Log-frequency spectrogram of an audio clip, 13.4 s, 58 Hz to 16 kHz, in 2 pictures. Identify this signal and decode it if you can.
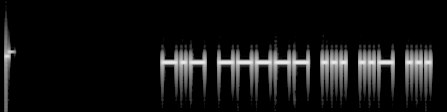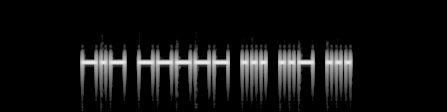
Morse code, heard as a keyed tone, about 17 wpm, 700 Hz. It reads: K0SUS K0SUS
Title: USA Call Signs - 5 Characters - Repeated 2x - 17wpm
